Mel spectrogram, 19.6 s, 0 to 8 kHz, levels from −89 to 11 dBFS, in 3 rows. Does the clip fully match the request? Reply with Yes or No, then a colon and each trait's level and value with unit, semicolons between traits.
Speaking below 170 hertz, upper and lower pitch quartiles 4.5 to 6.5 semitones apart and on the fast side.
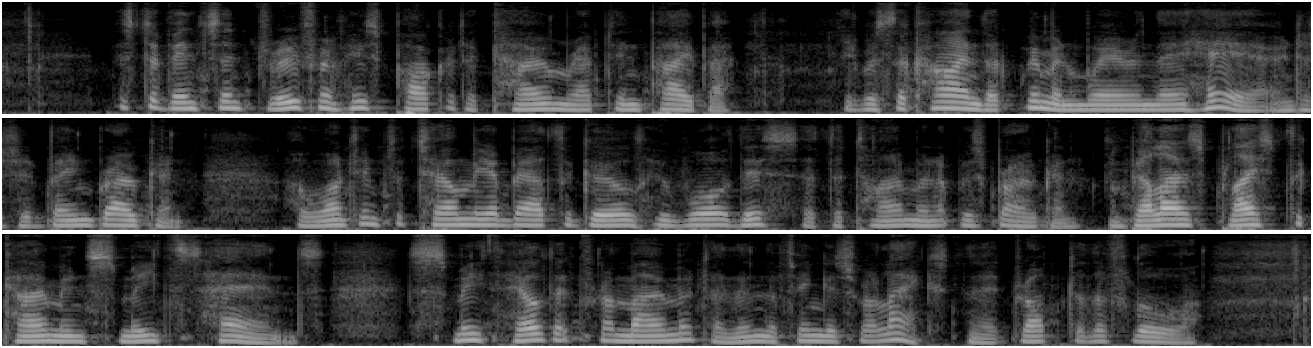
No: medium, 140 Hz; average, 2.9 semitones; fast, 225 wpm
